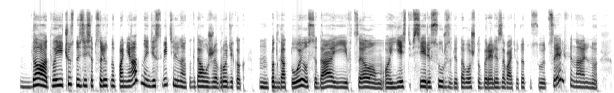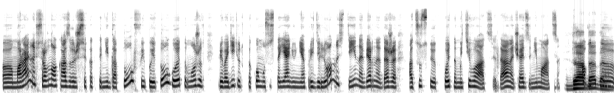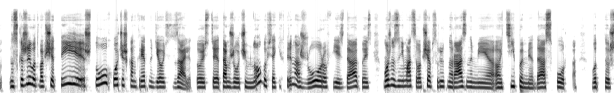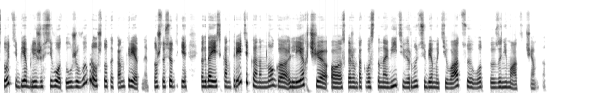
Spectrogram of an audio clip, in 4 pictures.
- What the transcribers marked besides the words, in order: tapping
- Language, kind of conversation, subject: Russian, advice, Как перестать бояться начать тренироваться из-за перфекционизма?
